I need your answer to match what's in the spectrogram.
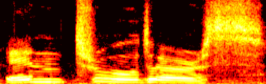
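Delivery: very slow, high, loud dragon bellow; drawn-out booming cry at trespassers; dragon's shout. Acted. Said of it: "just shouts back".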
